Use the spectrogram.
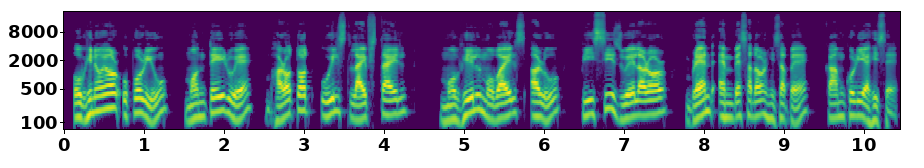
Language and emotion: Assamese, neutral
